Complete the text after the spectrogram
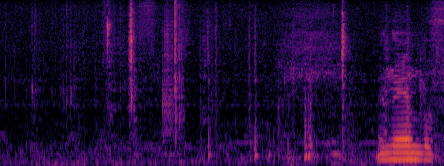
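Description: Small metal parts click and tap as hands handle them.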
